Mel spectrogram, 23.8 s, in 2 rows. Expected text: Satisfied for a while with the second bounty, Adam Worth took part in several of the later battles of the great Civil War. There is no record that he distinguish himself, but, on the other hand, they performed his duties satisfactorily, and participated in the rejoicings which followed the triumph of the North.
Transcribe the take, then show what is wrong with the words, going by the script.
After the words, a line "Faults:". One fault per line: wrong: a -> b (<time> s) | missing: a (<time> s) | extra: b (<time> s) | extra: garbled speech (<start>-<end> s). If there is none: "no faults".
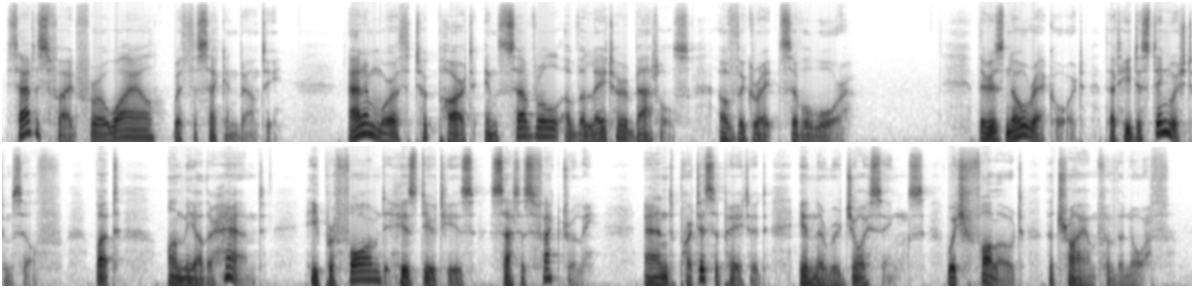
Satisfied for a while with the second bounty, Adam Worth took part in several of the later battles of the great Civil War. There is no record that he distinguished himself, but, on the other hand, he performed his duties satisfactorily, and participated in the rejoicings which followed the triumph of the North.
Faults:
wrong: distinguish -> distinguished (11.3 s)
wrong: they -> he (14.9 s)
